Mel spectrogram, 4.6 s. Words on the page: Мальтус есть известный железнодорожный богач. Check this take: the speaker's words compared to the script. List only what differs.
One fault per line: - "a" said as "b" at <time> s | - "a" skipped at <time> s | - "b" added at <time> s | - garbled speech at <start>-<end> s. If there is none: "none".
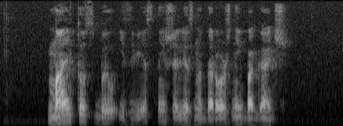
- "есть" said as "был" at 1.3 s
